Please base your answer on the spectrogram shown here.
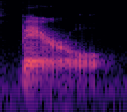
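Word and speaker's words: Beryl: But Evans claimed that he and his wife Barl, I know the name sounds a little odd, but it's spelled B E R Y L. It's like Cheryl or Merrill only it's Barl.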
